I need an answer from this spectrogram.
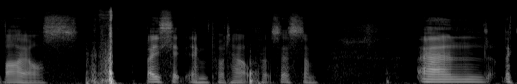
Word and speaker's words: BIOS: So it's pronounced BIOS, Basic Input-Output System.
